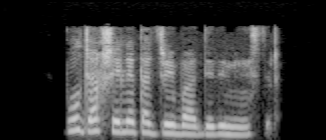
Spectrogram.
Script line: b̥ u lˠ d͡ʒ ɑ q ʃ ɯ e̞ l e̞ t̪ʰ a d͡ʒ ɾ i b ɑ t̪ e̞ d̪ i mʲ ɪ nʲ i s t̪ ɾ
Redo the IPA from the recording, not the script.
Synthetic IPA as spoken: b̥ u lˠ d͡ʒ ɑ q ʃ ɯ e̞ l e̞ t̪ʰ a d͡ʒ ɾ i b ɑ d̪ e̞ d̪ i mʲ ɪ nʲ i s t̪ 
